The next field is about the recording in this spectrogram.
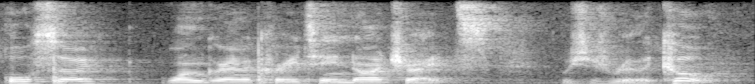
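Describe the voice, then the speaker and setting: A man with a slightly hoarse voice, talking casually to the camera as a fitness vlogger, rambling with lots of fillers. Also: mid-range voice, normal speed, echoey room, background noise. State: hoarse from illness.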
